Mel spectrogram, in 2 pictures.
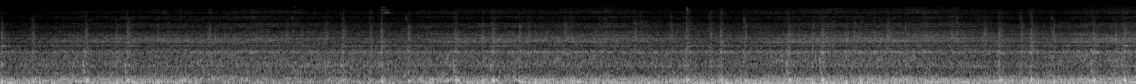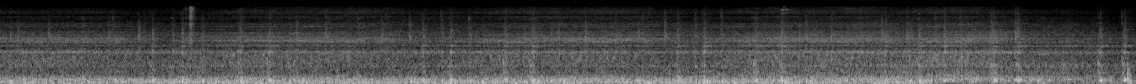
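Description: LNER InterCity 225 train of Mark 4 coaches rolling past, with steady wheel-on-rail noise from the coaches. The noise falls away near the end as the driving van trailer at the rear goes by.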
